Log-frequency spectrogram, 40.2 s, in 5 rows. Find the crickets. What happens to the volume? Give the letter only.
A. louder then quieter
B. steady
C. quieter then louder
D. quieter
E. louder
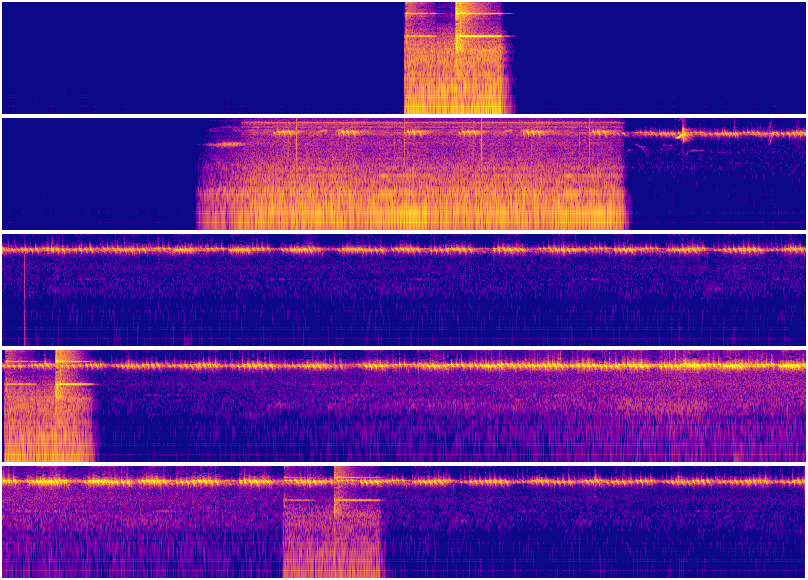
A.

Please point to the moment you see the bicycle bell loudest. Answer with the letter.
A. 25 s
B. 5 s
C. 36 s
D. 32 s
B.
